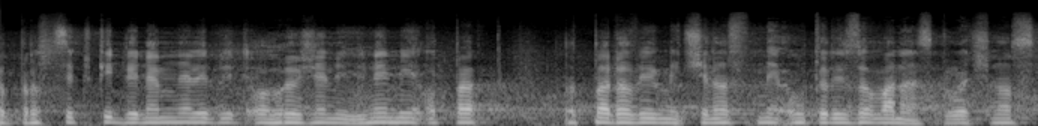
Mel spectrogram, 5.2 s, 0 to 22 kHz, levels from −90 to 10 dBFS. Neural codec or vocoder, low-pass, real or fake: codec, 32 kHz, 1.9 kbps, SNAC; 14.4 kHz; fake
